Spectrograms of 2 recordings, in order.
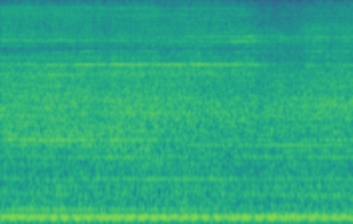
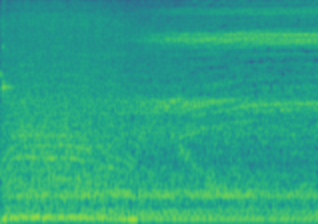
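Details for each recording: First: Iveco alternator with a freewheel (overrunning) pulley, on a bench test under charging load: an even, steady whir with no slipping or chirp; the pulley is holding and the alternator is charging normally. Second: Iveco alternator with overrunning freewheel pulley on bench with battery and lamp load: steady hum with faint uneven chatter about three per second as charging starts; pulley slipping, rotor likely stopped, lamp stays lit.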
